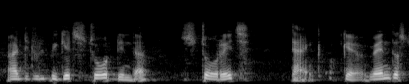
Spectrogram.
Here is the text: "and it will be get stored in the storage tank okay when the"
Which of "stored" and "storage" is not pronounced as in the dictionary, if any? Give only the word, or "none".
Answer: none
